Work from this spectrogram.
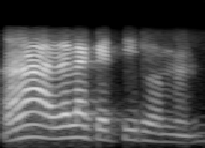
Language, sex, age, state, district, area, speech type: Tamil, female, 45-60, Tamil Nadu, Madurai, rural, conversation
